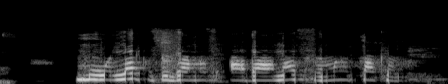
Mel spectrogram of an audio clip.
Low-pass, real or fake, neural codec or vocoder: 5.4 kHz; real; none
